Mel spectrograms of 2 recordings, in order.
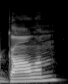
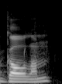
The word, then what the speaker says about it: golem: A copper golem, or golem, depending on how you say it.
